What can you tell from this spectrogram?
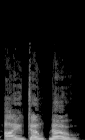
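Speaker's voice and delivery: high, slow, hesitant monk. A narrator's reading. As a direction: answer slowly, unsure. The monk replies.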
